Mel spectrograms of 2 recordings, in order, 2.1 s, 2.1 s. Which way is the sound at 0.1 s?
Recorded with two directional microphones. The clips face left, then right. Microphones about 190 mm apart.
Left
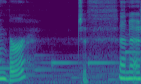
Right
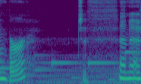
75° left (ahead or behind).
